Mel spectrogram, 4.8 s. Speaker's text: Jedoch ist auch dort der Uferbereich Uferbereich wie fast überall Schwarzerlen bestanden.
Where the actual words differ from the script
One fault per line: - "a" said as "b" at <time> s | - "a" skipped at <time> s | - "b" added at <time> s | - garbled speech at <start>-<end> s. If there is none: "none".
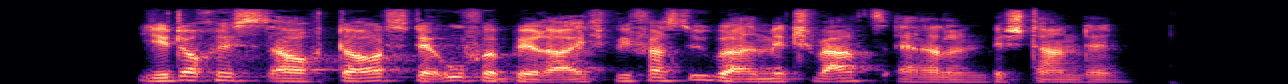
- "Uferbereich" skipped at 2.3 s
- "mit" added at 2.8 s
